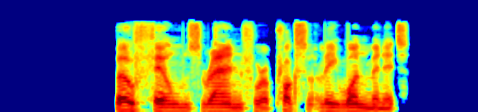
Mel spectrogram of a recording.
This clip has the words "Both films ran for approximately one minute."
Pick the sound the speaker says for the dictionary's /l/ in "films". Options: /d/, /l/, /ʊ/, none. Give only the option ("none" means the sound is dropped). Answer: /l/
